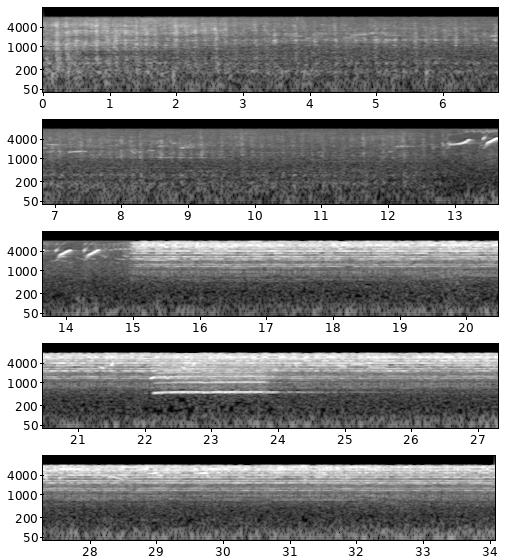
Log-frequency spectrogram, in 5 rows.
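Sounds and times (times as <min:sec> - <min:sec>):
steam locomotive whistle: 0:21.9 - 0:25.4.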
